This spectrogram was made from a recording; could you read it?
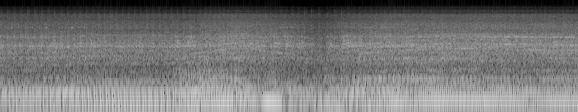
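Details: Ford Turbo Coupe parts car, first start after fuel added, integrated control module jumped and ignition switch replaced: loud uneven running with lumpy wavering low note; rough running, likely misfire, a wire on the wrong cylinder noted.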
